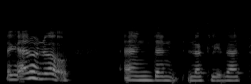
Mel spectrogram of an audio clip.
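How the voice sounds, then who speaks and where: A woman's voice: medium pitch, unhurried, vocal fry, slight background noise. A woman from Norway with a Norwegian accent, chatting casually on a game stream with a toothache, rambling and laughing often. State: has a toothache.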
